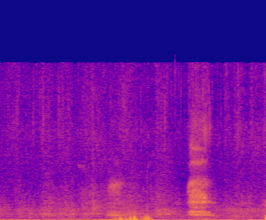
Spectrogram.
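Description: Steady outdoor rustle with a low rumble, broken by a short noisy burst about three seconds in.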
